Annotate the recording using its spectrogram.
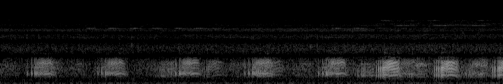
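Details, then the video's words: During breeding season in Atlantic rainforest by a river in southeast Brazil, a male blacksmith tree frog gives its deep, knocking advertisement call in short bursts about once a second from vegetation, to attract females, which prefer deeper voices. "durante la temporada de reproducción la selva hace eco al llamado profundo de la rana arbórea Herrera"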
